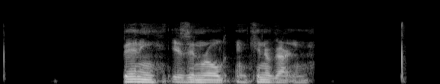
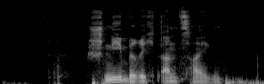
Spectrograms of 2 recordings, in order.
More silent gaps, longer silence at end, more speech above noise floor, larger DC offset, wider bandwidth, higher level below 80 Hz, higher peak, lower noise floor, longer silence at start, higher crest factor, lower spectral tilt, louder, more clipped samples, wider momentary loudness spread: first, 3.22-3.28 s, 3.41-3.60 s, 3.70-3.74 s, 3.80-3.97 s vs none; first, 0.35 s vs 0 s; first, over 71 dB vs 33 dB; neither; second, 7.6 kHz vs 15.5 kHz; second, -54 dBFS vs -42 dBFS; first, -2 dBFS vs -10 dBFS; first, under -90 dBFS vs -61 dBFS; first, 1.25 s vs 0.55 s; about the same, 20 dB vs 20 dB; first, -8 dB/octave vs -5 dB/octave; first, -20 LUFS vs -29 LUFS; neither; first, 18 LU vs 12 LU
